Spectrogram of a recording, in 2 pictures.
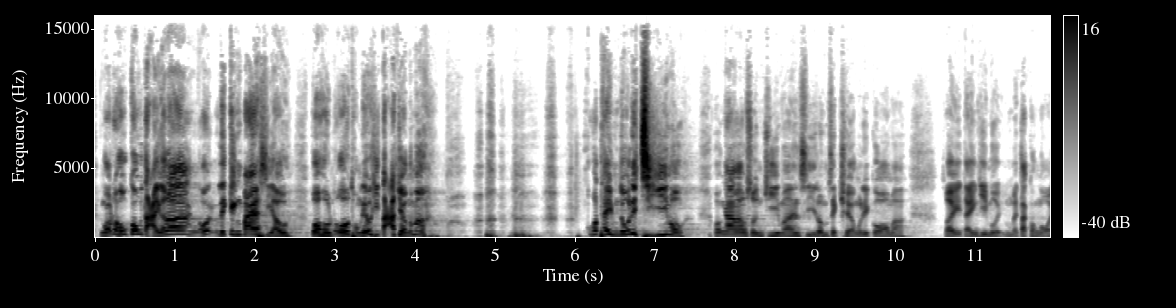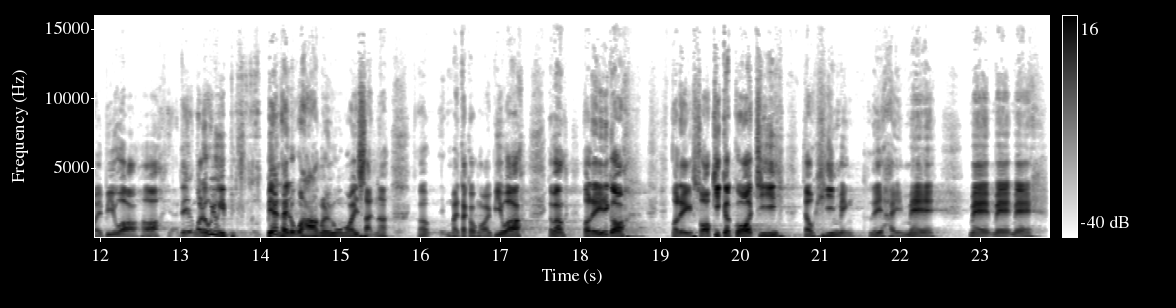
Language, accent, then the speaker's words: Cantonese; Singapore; 弟兄姊妹，我哋新加坡人好中意食咩啊？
